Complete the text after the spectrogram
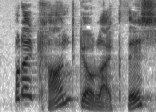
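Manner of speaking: alarmed, high-pitched, protesting exclamation. Woken early by his driver for an emergency job, he protests, exclaiming. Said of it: "exclaimed Henry".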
